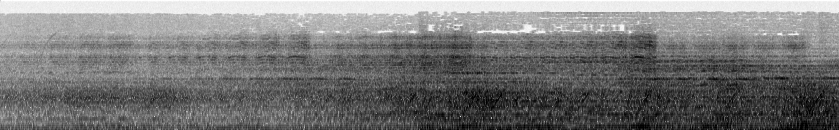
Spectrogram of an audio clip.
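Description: A low rumbling drone with a rushing hiss, swelling steadily louder like an approaching aircraft engine; the hiss brightens about three seconds in and the rumble deepens soon after.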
